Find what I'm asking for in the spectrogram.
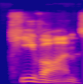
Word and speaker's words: Kevon: So I saw how the Magic tried to phonetically pronounce it in the press hmm. – release, and it's actually Kevon. So kind of like Keon Dueling, it's it's Kevon Harris, I believe.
